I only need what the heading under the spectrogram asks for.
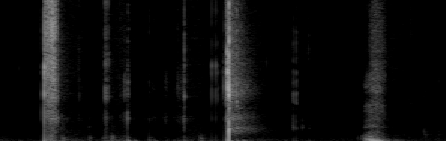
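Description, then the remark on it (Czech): A Monster Energy drink can, Chaotic flavour, being opened: a sharp crack, scattered small clicks, then a second snap with a short fizzing hiss and a final soft thud. No one speaks. “Nic neříkej, kromě toho, že to otevřeš, OK?”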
